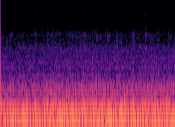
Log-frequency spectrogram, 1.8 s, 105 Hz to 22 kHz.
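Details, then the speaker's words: Holley carburetor freshly pre-adjusted, installed and timed, engine reassembled; in neutral it fires right up with the key to a smooth, even low rumble idle, AFR upper 14s to 15 (maybe slightly lean), vacuum steady around 18; normal idle. "all right so we got everything good and reassembled here we're in neutral fires right up with the turn of the key"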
